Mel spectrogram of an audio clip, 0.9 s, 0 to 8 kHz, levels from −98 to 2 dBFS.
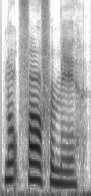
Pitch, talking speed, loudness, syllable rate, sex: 220 Hz, 265 wpm, -15 LUFS, 6.9 syllables/s, female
